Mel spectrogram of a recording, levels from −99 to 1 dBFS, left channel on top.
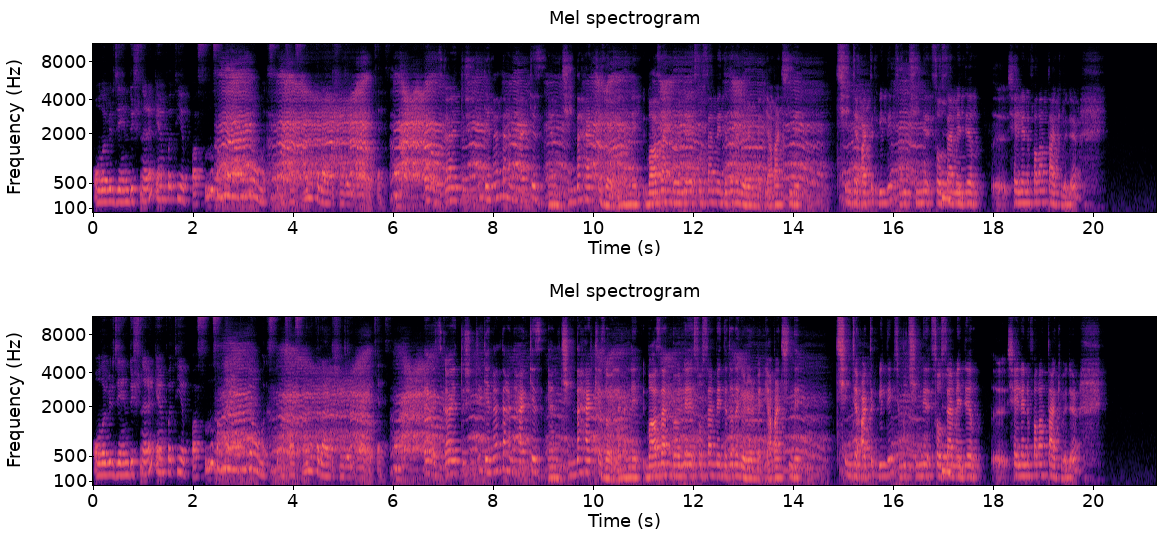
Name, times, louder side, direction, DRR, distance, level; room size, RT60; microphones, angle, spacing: voice 1, 0.0-5.8 17.0-17.4, right 2 dB, 25° right, 1 dB, 1.9 m, -35 dB
sound 1, 2.4-5.6 5.9-12.3 12.6-14.6 14.9-15.6 15.9-16.7, left 4 dB, 65° left, 6.9 m, -37 dB
voice 2, 6.6-14.2 14.9-17.7 18.0-20.1, right 2 dB, 55° right, 6 dB, 3.7 m, -34 dB
26.0 x 12.5 x 2.5 m, 0.33 s
head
